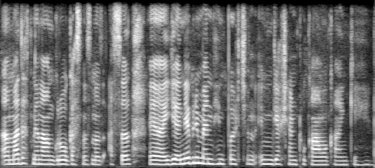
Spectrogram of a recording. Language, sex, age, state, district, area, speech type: Kashmiri, female, 30-45, Jammu and Kashmir, Ganderbal, rural, spontaneous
